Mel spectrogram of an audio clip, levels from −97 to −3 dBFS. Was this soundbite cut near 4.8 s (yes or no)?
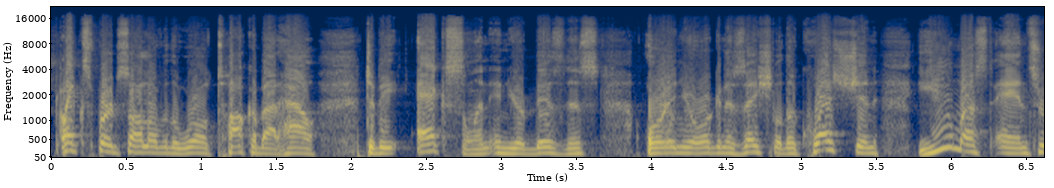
yes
